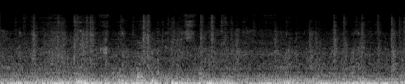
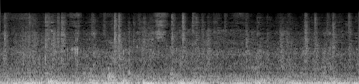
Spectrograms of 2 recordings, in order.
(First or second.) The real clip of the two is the second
